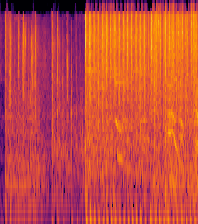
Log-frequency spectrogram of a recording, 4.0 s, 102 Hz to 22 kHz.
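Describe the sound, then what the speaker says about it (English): Rapid automatic AKS-74U fire in a Battlefield Hardline team deathmatch, starting as sparser shots and then becoming dense, loud, evenly spaced bursts in the second half. "right now I'm using the AKS U74"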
